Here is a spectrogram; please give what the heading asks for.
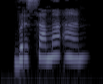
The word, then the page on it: bersamaan: indonesian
